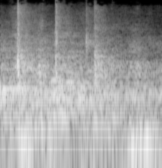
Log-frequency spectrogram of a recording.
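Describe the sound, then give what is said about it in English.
Cheering from a church audience: a lively crowd roar with shouted voices and a few dull thumps popping out above the steady din. “All I'm doing is saying there's some more cheering. More cheering. Bring them out the back room. Here they come.”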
